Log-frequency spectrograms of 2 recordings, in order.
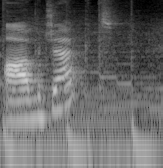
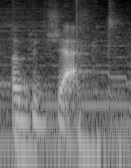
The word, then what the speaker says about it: object: say Your Honor I object obviously both of those words are spelled the exact same way but as you can hear object object have different pronunciations and they have different stress so today's video is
